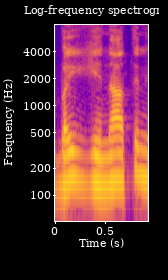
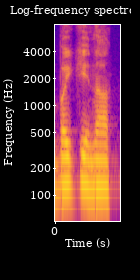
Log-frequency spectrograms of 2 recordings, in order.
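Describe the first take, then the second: First: The word ends with an added n sound. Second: The word ends with a t sound. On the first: The reading continues without stopping here. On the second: The reading stops at this word.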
